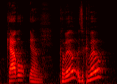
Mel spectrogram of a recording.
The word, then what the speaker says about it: Cavill: I can never pronounce his name. Henry Cavill. Cavill? Yeah. Cavill? Is it Cavill? It's Cavill.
